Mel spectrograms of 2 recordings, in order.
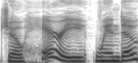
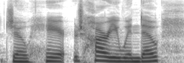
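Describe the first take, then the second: First: The name is said as 'Joe-Harry'. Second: The name is not said as 'Joe-Harry'. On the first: The name joins two first names. The speaker calls it right. "it actually is pronounced Johari window because it was two names put together, Joe and Harry" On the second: This is the common way people say it. The speaker calls it wrong. "most people call that the Johari window"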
